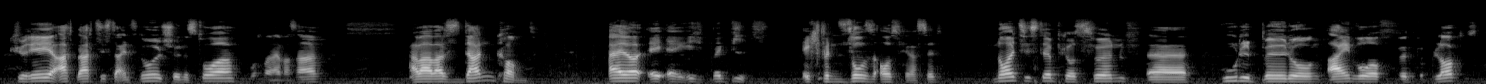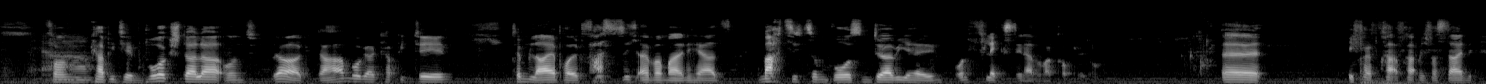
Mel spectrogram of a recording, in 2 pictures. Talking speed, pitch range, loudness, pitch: 130 wpm, 115-135 Hz, -24 LUFS, 125 Hz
